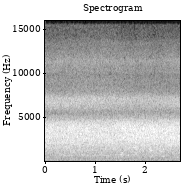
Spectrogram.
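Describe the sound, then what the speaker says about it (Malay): A waterfall in Kampung Pungki, Aceh, heard up close as a steady, loud, broadband rush that fills the whole moment without a break. "Ini air terjunnya, Cok."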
